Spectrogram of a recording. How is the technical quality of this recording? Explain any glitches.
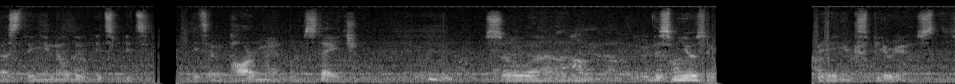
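The recording has two dropouts from an intermittent contact, around 1.43–1.87 s and 6.99–8.29 s. A loose plug or cable briefly opens, so the sound cuts out for about 0.23 s and then 0.97 s, with crackle at each edge and faint hiss in between.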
